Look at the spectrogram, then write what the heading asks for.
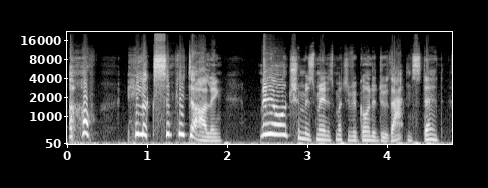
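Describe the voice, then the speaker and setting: Man putting on a fussy refined lady unicorn, high-pitched, swooping, genteel, theatrical, gushing storybook character. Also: wildly swooping pitch, fairly bright tone, dry recording. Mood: whimsical, delighted. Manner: theatrical, genteel, drawn-out emphasis.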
